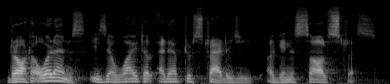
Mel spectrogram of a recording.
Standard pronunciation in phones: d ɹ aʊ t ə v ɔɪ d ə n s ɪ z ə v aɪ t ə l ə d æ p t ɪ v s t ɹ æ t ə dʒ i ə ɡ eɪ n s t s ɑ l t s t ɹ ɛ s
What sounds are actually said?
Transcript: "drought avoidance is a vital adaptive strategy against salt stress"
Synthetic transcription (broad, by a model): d ɹ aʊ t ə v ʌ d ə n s ɪ z ə v aɪ t ə l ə d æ p t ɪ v s t ɹ æ t ə dʒ i ə ɡ eɪ n s t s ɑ l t s t ɹ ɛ s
